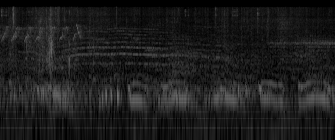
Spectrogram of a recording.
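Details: Attacking male pigeon: a steady string of low, throaty rolling coos, one after another with short breaks, over light background noise.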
